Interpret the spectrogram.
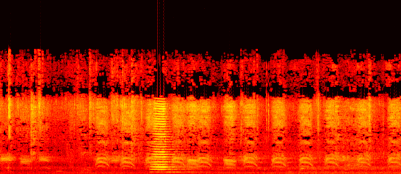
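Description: Birds calling: a crow gives one loud caw about three seconds in, over a run of short rising-and-falling chirps from another bird, repeated about three times a second.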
